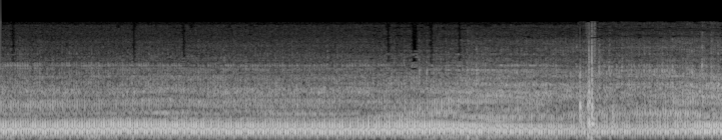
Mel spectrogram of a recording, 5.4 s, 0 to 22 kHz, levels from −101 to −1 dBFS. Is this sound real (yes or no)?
yes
